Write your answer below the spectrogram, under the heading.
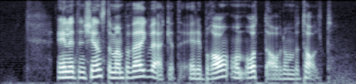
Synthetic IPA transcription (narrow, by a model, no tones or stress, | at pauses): eːnlɪt̪ɛnɕɛnst̪əmanpʰɔvɛːɡvæ̰ɾkət̪ʰæɖɛbɾɑːʔɔmɔt̪ːa̰ɑ̰vd̪ɔmbɛt̪ʰɑ̰ːlt̪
